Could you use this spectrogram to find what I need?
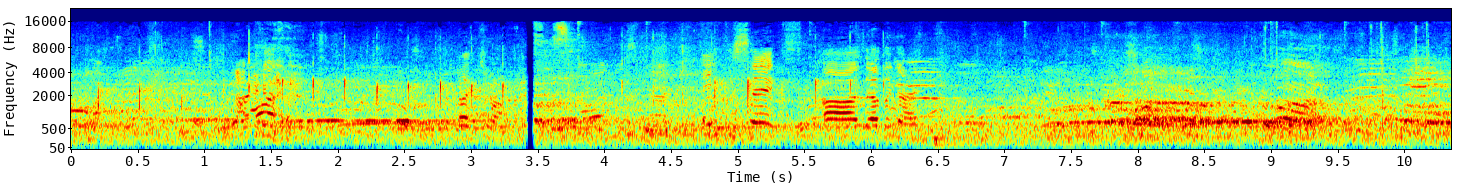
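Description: A crowd chatters and calls out in a large echoing hall.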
